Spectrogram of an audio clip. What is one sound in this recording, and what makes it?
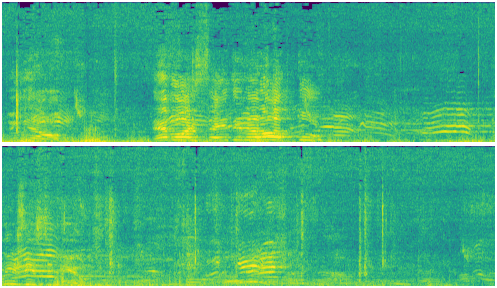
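Young male players shout to each other across an open field.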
